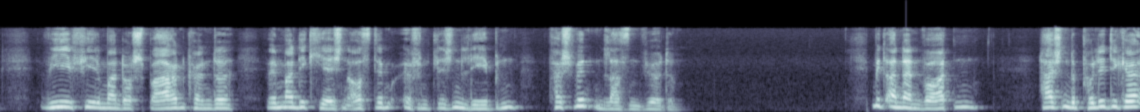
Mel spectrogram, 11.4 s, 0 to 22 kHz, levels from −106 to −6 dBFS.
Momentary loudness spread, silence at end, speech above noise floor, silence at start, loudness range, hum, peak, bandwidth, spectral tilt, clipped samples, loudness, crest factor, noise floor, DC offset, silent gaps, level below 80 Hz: 13 LU; 0 s; 41 dB; 0.1 s; 4 LU; none; 0 dBFS; 8.2 kHz; -3 dB/octave; under 0.1%; -20 LUFS; 22 dB; -62 dBFS; under 0.1%; none; -74 dBFS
